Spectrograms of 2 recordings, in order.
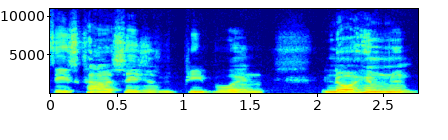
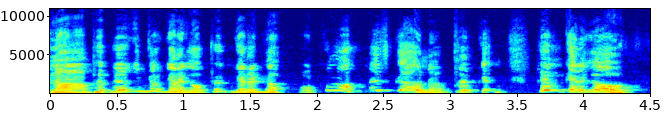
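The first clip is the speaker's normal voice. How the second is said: high, rapid mock insistence, laughing through it; retold insistent pleading; 12 semitones higher, faster than usual. Jordan begging for Pippen to come golfing, imitated high insistent pleading. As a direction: imitate pestering buddies, voice pitched way up.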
